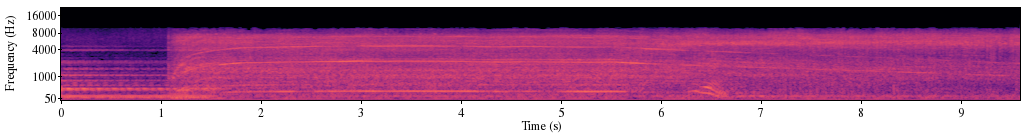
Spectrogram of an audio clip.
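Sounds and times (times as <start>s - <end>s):
high-speed drill boring into a time lock: 1.0s - 9.5s.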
